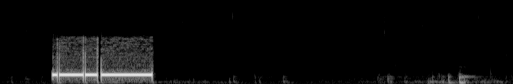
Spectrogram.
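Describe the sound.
A phone call ringing out on speakerphone: a loud, steady, mid-pitched ringback tone sounds in two close pulses, followed by near silence with a few faint rustles and knocks.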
